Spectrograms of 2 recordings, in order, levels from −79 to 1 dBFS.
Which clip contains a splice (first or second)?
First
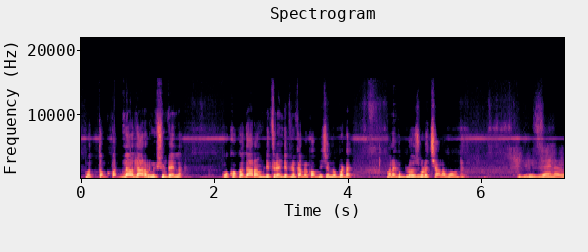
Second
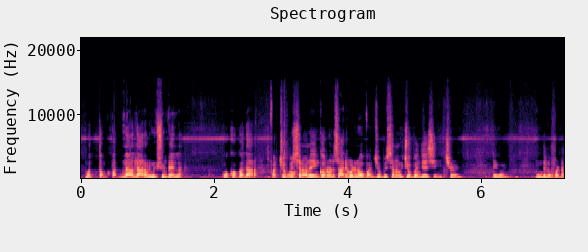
second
